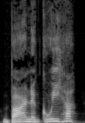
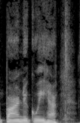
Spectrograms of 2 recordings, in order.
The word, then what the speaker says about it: Barnagaoithe: It does say via Bantry Cross / Barnagwiha, I think it's pronounced B-A-R-N-A-G-A-O-I-T-H-E, Barnagwiha.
